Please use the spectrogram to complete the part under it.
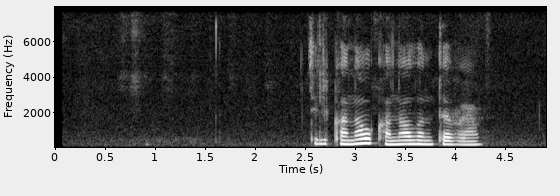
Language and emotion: Russian, neutral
